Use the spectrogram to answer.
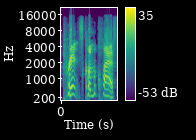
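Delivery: normal talking voice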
